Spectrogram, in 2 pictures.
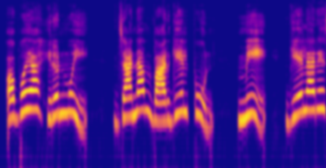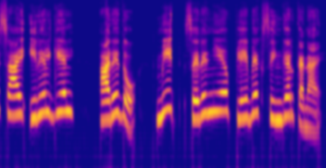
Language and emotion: Santali, neutral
